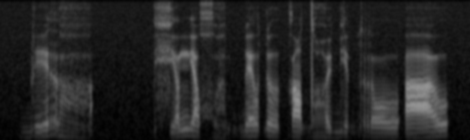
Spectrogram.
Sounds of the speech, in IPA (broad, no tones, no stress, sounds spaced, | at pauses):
b i r a̤ | fʲ ʌ mʲ a χʷ a̤ b ɡ͡b e u̯ ɗ ɯ k ʌ dˤ o̤ y̯ bʲ ɛ b r o u̯ | a u̯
